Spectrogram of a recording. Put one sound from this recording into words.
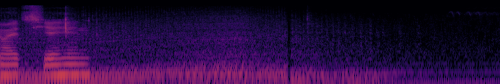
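A forklift engine idles with a low rumble.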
